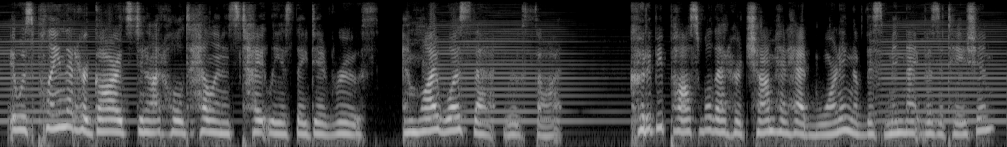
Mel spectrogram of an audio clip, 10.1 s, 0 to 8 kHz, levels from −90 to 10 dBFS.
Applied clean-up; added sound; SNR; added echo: none; Bowed string instrument; 19 dB; none.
